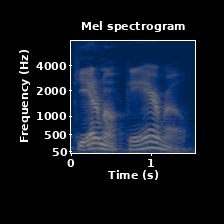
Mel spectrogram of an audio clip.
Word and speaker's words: Guillermo: Dog Eaters number one from Antarctic Press is written by Malcolm Wong with art by Guy Elmer. I know how to pronounce that. Help me. – Guillermo. – Jeez. Guillermo Angel.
